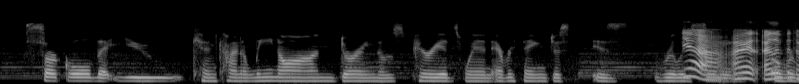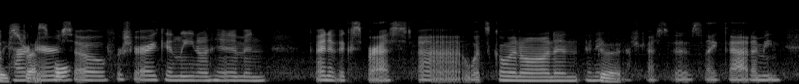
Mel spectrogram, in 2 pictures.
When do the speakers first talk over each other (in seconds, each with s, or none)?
6.8 s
